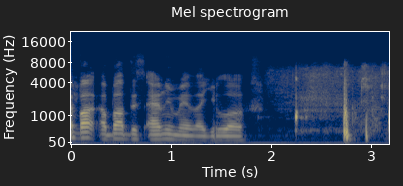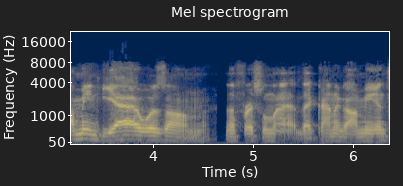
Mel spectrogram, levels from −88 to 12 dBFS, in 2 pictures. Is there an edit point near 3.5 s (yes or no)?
yes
